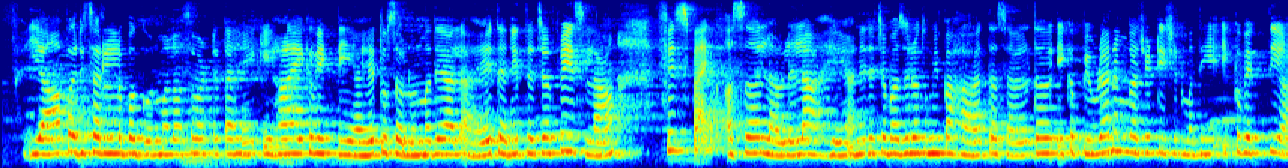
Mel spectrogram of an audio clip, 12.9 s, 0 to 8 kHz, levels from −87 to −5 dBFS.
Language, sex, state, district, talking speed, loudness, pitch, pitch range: Marathi, female, Maharashtra, Aurangabad, 185 wpm, -25 LUFS, 265 Hz, 255-275 Hz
